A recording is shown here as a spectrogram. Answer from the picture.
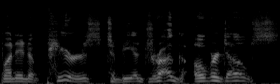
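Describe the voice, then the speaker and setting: Using a put-on character voice, a man speaks at a moderate pace with a fairly high pitch and ordinary pitch variation. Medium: read story. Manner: brusque.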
